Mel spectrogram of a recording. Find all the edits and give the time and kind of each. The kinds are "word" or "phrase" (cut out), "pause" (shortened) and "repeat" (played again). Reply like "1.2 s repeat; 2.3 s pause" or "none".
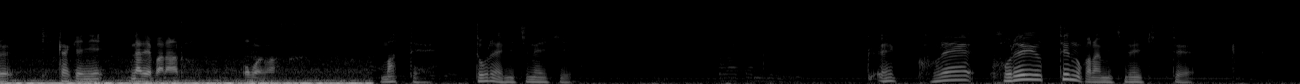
4.7 s pause; 9.8 s pause

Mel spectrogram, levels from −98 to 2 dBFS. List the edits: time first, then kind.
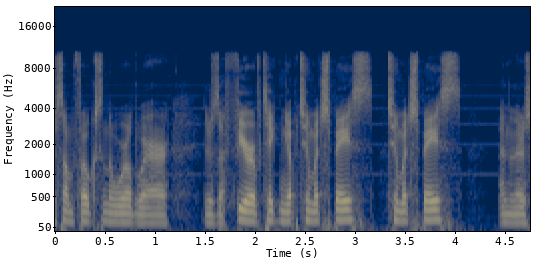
1.5 s word; 3.3 s repeat

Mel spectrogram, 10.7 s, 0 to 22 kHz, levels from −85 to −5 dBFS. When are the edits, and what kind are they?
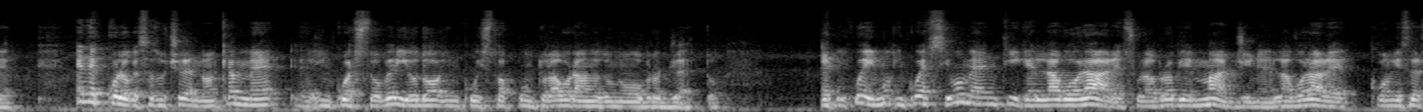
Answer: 6.3 s word

